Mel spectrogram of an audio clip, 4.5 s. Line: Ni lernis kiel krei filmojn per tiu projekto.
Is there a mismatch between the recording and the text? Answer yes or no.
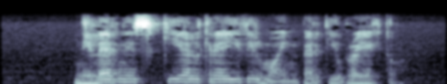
no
